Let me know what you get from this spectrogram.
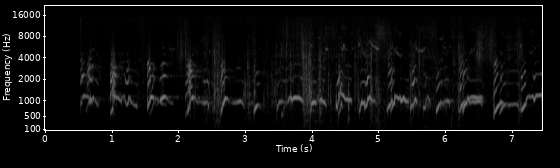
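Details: Puppy showing ball drive, giving rapid high whining yelps and yips that rise then fall, repeated several times a second in a steady excited stream, no other clear sounds.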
